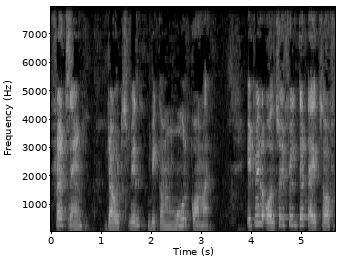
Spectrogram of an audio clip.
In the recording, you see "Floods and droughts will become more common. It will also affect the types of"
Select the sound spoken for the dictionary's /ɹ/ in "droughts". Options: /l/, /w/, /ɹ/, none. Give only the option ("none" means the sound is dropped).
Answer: none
